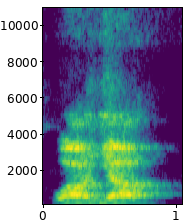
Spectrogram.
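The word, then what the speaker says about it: יהלום: It's Wayalum. Wayalum. That's how you say diamond in the Hebrew.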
